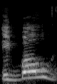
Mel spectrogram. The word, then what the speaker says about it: Igbo: right and then there's Yoruba and is it Igbo am I saying it right yeah evil thank you evil yes Evo is fine you can just say evil IBO thank you yes so I know there are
